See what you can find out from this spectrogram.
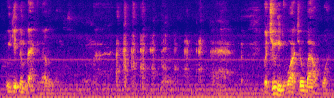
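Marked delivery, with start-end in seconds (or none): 2.4-5.2 low-volume breathy chuckle; long, quiet snicker. Real, not acted. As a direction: laugh softly to yourself, drawn out. Laughs after his own remark.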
